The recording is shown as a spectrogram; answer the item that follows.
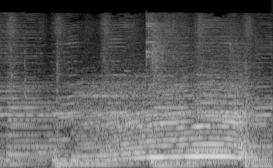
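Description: A cow mooing once: one long call that rises a little and then falls away, over the backing music of a children's song.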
